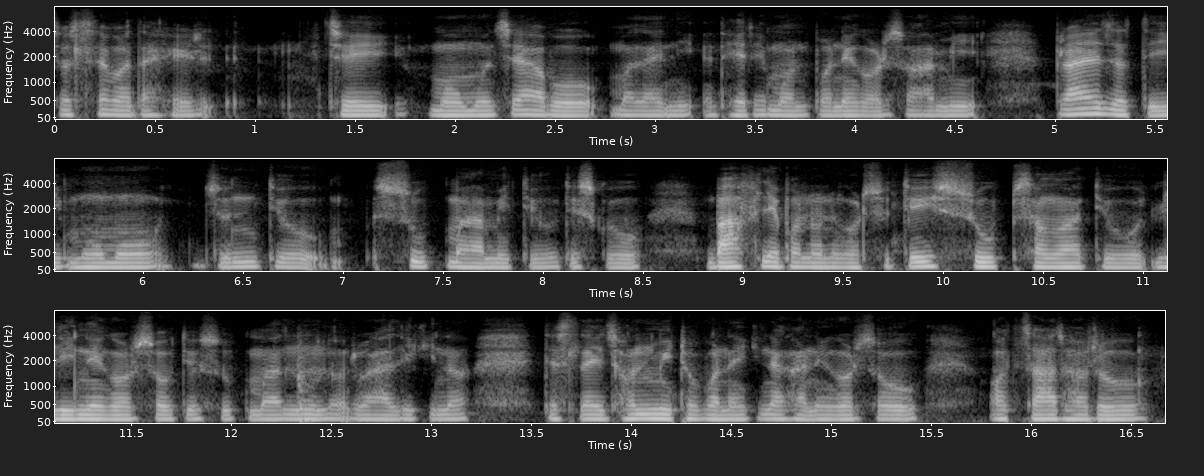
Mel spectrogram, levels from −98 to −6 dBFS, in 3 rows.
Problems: background sounds at intervals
